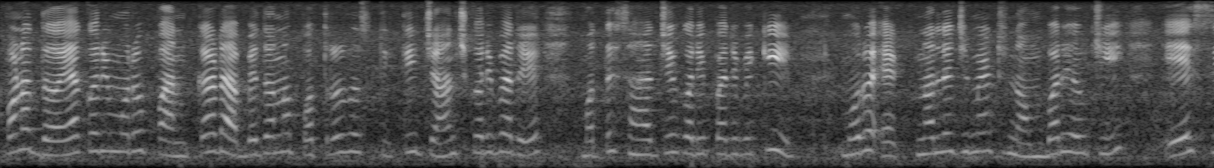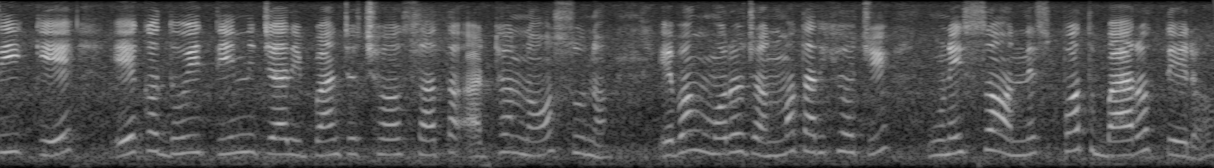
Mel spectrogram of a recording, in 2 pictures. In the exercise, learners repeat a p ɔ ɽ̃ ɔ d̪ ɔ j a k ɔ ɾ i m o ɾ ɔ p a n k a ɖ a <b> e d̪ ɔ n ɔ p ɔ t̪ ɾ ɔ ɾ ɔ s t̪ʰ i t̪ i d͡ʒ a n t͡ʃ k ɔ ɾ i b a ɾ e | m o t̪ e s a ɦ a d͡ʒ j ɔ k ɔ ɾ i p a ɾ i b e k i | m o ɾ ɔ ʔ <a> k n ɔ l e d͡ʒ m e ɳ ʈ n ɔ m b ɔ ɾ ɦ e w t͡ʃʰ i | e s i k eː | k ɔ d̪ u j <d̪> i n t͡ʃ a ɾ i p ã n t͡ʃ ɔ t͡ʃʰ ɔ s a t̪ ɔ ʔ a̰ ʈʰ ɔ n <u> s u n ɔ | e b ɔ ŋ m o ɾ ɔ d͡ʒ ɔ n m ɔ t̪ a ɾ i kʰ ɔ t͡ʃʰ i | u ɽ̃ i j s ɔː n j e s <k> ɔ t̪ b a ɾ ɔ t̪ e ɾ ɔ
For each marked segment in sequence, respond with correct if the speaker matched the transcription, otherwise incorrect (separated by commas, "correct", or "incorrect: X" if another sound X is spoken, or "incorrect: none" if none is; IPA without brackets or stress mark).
correct, incorrect: e, incorrect: t̪, incorrect: ɔ, incorrect: p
